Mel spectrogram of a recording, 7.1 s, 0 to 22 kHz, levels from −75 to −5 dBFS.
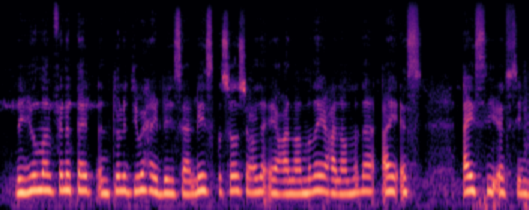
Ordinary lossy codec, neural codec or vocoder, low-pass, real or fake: none; codec, 44.1 kHz, 3.4 kbps, Pupu-Codec; none; fake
